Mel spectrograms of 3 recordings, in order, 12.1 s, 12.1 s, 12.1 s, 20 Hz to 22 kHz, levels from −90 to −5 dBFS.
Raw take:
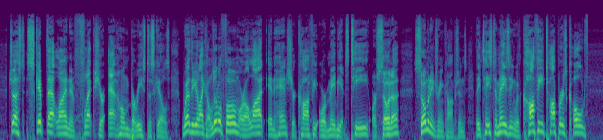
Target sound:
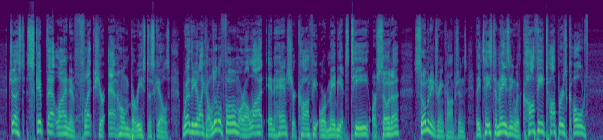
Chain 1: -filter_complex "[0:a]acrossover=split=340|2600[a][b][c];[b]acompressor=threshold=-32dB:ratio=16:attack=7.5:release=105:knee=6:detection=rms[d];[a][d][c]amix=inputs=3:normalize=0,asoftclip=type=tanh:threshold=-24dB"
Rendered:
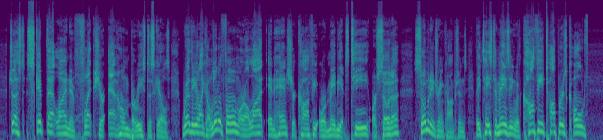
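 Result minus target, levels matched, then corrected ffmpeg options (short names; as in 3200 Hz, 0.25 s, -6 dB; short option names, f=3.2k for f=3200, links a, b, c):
soft clip: distortion +18 dB
-filter_complex "[0:a]acrossover=split=340|2600[a][b][c];[b]acompressor=threshold=-32dB:ratio=16:attack=7.5:release=105:knee=6:detection=rms[d];[a][d][c]amix=inputs=3:normalize=0,asoftclip=type=tanh:threshold=-12.5dB"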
